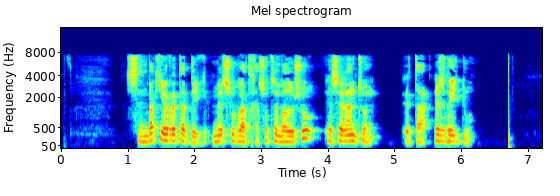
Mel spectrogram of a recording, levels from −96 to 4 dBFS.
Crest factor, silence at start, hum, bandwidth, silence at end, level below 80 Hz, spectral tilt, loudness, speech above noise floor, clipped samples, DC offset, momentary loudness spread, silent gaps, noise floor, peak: 20 dB; 1 s; none; 8 kHz; 0.45 s; -56 dBFS; -4 dB/octave; -21 LUFS; 41 dB; under 0.1%; under 0.1%; 19 LU; none; -62 dBFS; -2 dBFS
